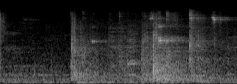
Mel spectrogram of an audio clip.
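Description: Table tennis ball clicking off the rackets and the table during a rally: a few sharp, quick clicks, one with a short ping.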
